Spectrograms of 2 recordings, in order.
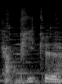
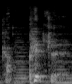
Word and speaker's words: Kapitel: Und zwar haben wir erst nach der Hälfte der Aufnahmen nochmal im Ausspracheduden festgestellt, dass es nicht Kapitel heißt, sondern Kapitel.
